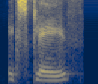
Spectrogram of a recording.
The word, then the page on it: exclave: Indian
